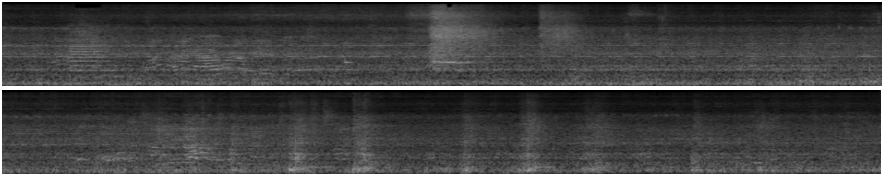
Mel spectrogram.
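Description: A diesel locomotive engine rumbles at a railway station at night, a steady low throb with a few brief horn toots and clanks rising over it, while voices talk nearby.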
